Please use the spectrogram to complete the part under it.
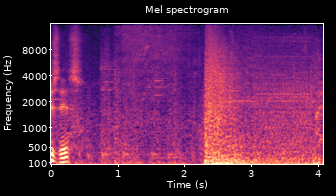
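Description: A gun fires with a loud blast.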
